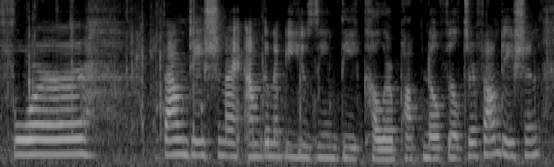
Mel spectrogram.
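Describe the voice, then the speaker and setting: A woman with a fairly high pitch talks at a moderate pace. Noticeable background noise runs underneath. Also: ordinary pitch variation. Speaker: beauty vlogger. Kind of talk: casual makeup review.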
